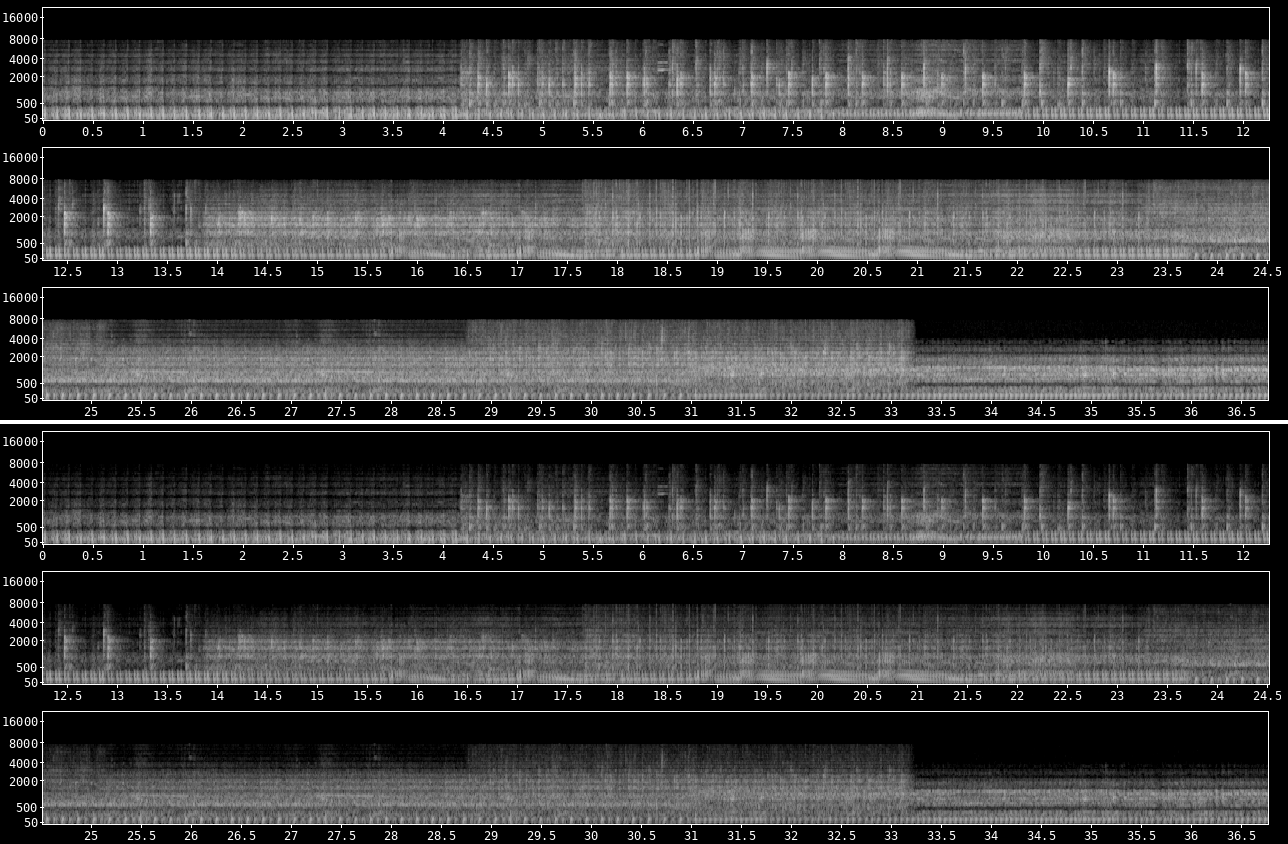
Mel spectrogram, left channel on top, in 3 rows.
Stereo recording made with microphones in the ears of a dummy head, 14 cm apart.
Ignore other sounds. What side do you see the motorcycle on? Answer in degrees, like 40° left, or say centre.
50° left.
